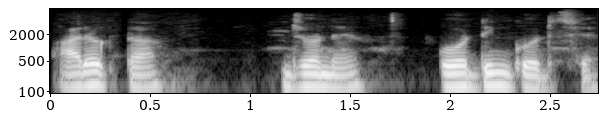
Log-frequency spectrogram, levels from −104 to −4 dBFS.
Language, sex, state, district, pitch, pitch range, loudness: Bengali, male, West Bengal, Malda, 130 Hz, 120-135 Hz, -18 LUFS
